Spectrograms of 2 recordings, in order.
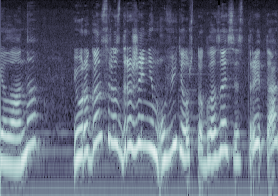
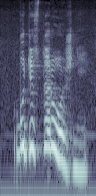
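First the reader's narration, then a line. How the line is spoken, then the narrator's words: Embarrassed grumble, young rook. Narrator (Russian): смущенно проворчал грачик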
